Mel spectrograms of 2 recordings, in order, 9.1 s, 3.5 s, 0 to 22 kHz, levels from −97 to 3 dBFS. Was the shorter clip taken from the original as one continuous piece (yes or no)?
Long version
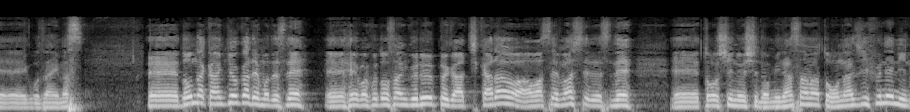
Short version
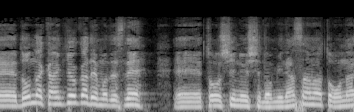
no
